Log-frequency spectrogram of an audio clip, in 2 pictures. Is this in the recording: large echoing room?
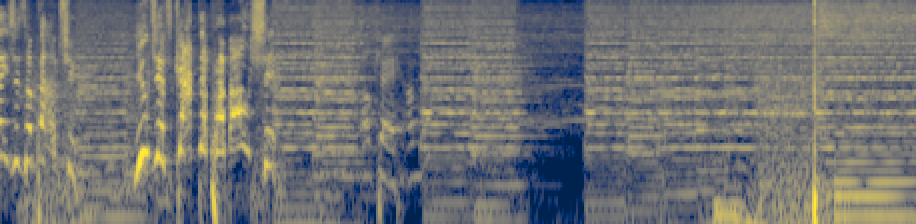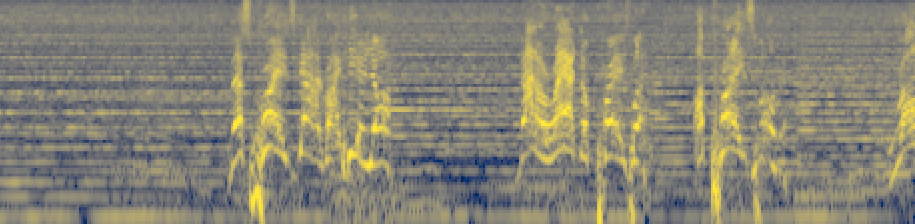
yes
